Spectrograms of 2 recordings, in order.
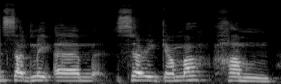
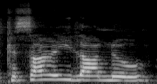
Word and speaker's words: Khesari Lal: And I have Google Translate to make sure that I'm pronouncing the name right because I wanted to get it right. So it's Khesari Lal, Nathuniya, Priyanka Singh, Nathuniya, Arshiya, and Arshi. So that's the artist and the song, I believe.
